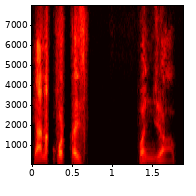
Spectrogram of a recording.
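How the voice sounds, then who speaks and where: With a medium pitch, lively intonation, and normal speed, a male teacher with a Chhattisgarh Hindi accent teaches geography in a dry recording. He quizzes the class through call-and-response questions, calling his students "beta."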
